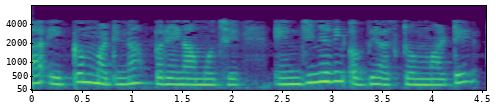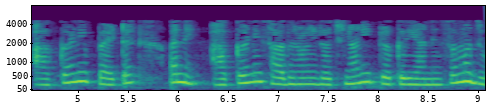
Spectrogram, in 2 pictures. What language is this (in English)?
Gujarati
